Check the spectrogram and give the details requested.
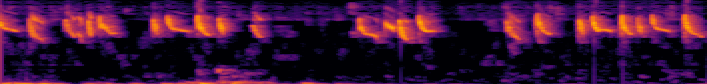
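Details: Black-capped white-eye, endemic to Indonesia, giving morning song: loud rapid series of high chirps falling in pitch, bunched in groups of three to five with brief pauses, light low thumps.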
